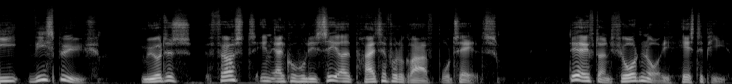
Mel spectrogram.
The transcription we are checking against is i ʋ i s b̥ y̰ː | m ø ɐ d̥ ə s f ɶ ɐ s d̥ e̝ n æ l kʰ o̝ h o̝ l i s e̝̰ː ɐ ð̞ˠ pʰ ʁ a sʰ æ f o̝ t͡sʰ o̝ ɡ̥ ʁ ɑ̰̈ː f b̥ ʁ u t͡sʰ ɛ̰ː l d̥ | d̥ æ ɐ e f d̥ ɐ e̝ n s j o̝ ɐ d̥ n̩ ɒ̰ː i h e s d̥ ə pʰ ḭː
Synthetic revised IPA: i ʋ i s b̥ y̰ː | m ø ɐ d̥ ə s f ɶ ɐ s d̥ e̝ n æ l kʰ o̝ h o̝ l i s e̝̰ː ɐ ð̞ˠ pʰ ʁ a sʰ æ f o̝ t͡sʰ o̝ ɡ̥ ʁ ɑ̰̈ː f b̥ ʁ u t͡sʰ ɛ̰ː l d̥ | d̥ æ ɐ e f d̥ ɐ e̝ n f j o̝ ɐ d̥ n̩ ɒ̰ː i h e s d̥ ə pʰ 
